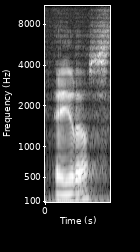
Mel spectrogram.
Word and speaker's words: Euros: My name is Eros, that's spelled Euros, as in the money, with an S at the end.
